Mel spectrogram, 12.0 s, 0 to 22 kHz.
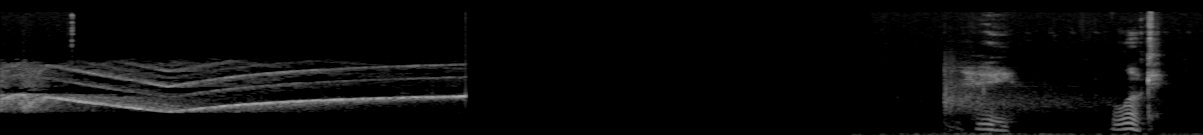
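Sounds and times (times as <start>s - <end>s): police siren wailing: 0.0s - 4.7s.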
